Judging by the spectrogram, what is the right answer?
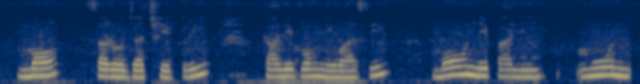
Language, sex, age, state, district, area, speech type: Nepali, female, 30-45, West Bengal, Kalimpong, rural, spontaneous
